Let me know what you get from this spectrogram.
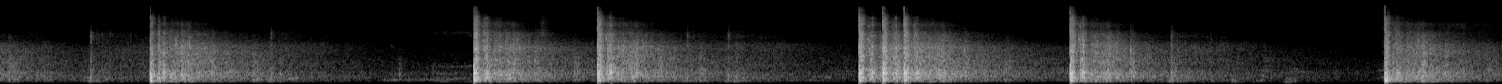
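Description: Aerial fireworks bursting in the sky: about six sharp bangs, one of them a quick triple crack past the middle. Each bang is followed by a long echoing rumble that slowly dies away.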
